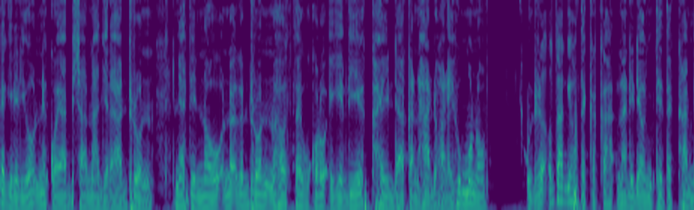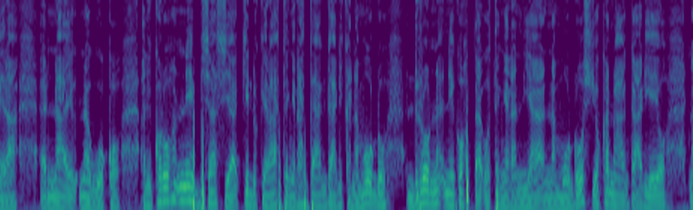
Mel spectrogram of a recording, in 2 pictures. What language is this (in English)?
Kikuyu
